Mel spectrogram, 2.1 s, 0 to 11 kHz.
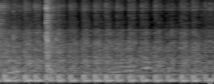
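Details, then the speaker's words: Honda Revo Absolute 110 motorcycle idling with a loose, rattly kletek-kletek clatter about eight beats a second; suspected from clutch, with the centrifugal clutch shoes opening too far and striking their housing. "Saya kedatangan sebuah motor Revo Absolute di mana yang suara mesinnya ada kletek-kletek ya. Jadi di sini tuh ada suara kletek-kletek ya."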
